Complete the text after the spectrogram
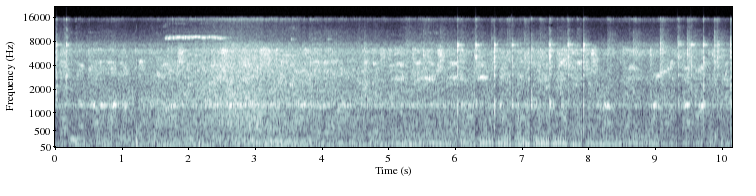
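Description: A hammer taps a hand chisel into granite.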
